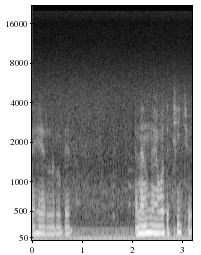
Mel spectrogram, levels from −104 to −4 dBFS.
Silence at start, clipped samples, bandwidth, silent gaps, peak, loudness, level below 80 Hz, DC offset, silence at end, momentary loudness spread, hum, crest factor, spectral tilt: 0 s; under 0.1%; 5 kHz; none; 0 dBFS; -16 LUFS; -32 dBFS; under 0.1%; 0 s; 26 LU; 60 Hz at -30 dBFS; 16 dB; -10 dB/octave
